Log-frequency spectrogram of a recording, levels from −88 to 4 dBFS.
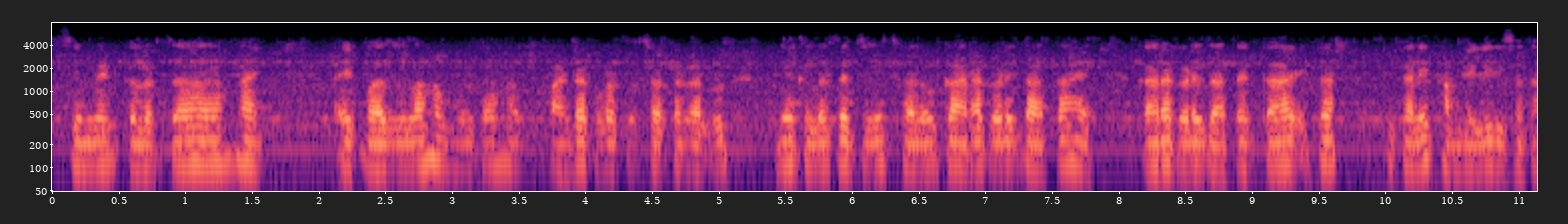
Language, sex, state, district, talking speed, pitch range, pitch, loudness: Marathi, male, Maharashtra, Nagpur, 155 wpm, 105-110 Hz, 110 Hz, -23 LUFS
